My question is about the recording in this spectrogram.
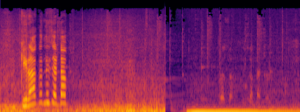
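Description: Low engine and wind rumble from a motorcycle on the move, with a brief voice about half a second in. The sound breaks off sharply a little past three seconds, drops away for a moment, then gives way to a steady, slowly fading sound.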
